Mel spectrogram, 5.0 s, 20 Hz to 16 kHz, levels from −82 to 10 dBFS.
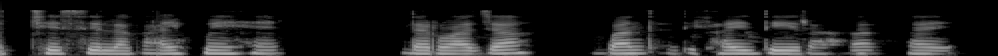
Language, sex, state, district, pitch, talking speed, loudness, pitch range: Hindi, female, Chhattisgarh, Balrampur, 210 Hz, 130 wpm, -27 LUFS, 205-220 Hz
